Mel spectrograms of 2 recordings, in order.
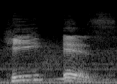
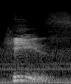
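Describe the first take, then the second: First: Both words are said fully and separately. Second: The words are merged into one short syllable.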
